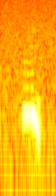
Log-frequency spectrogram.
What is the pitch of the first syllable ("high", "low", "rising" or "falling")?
falling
